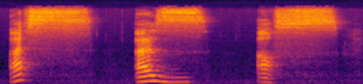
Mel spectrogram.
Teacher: So you can hear the whistling and the buzzing sound. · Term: Safir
